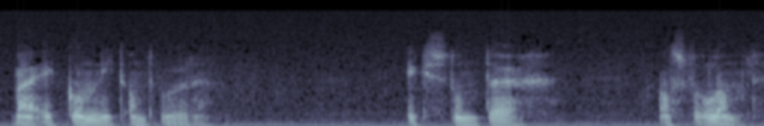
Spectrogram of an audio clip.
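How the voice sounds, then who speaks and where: An actor playing a stern intelligence chief who also narrates a radio drama, grave, deliberate and authoritative. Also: male voice, low voice, a little hiss or hum. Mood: grave, haunted. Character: commanding intelligence chief, coldly furious, remorseful narrator. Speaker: narrator and lead character. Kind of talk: dramatic radio play acting.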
